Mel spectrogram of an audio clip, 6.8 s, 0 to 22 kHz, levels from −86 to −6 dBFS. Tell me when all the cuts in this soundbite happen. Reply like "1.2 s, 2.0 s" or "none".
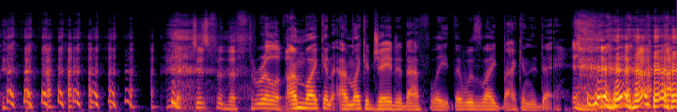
none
